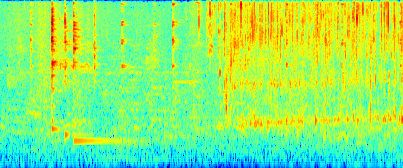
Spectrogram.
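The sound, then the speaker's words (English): A brief glassy clink, then water pours steadily into a glass for a couple of seconds, the splashing tone rising slightly as it fills. Fairly quiet. “Here is some water.”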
